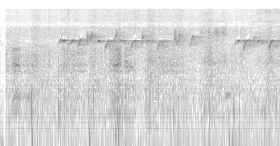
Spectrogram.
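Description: A small bird calling a rapid run of high chirps and trills, starting about a second in and coming again near the end, over soft footsteps.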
